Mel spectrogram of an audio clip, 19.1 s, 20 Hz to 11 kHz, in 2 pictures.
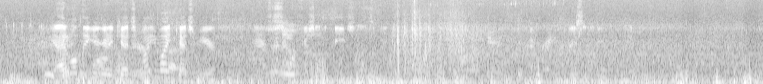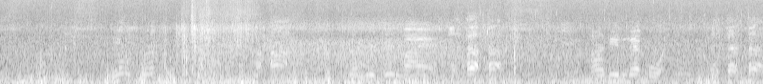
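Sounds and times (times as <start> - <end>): faint voices talking: 0.0 - 9.3, 10.2 - 18.9
wind buffeting microphone: 0.0 - 19.0.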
